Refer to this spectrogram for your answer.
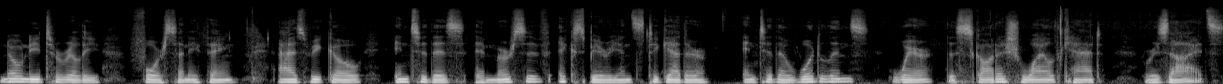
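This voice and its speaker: Speaking very slowly with a strong Canadian accent, a man uses a fairly low pitch, a calm, soothing, dark and mellow tone, monotone, flat intonation and very even loudness, on a very clean, dry, close recording with no echo and a silent background. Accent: thick Canadian. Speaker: podcast host. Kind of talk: relaxation podcast narration.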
